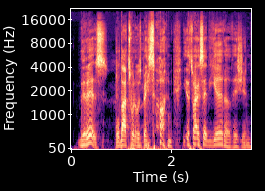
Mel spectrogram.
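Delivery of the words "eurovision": put-on Swedish accent. Explaining why they brought up Eurovision in conversation: Swedish accent. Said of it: "that was my Swedish accent".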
